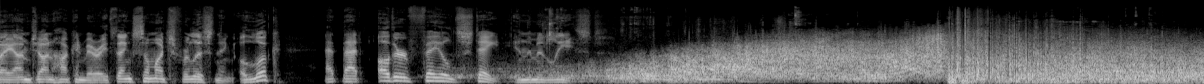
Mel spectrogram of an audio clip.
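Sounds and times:
speech: 0:00.0 - 0:07.4
crackling rumble after an airstrike blast: 0:04.1 - 0:12.0
airstrike explosion during the Saudi-led war in Yemen: 0:04.5 - 0:12.0.

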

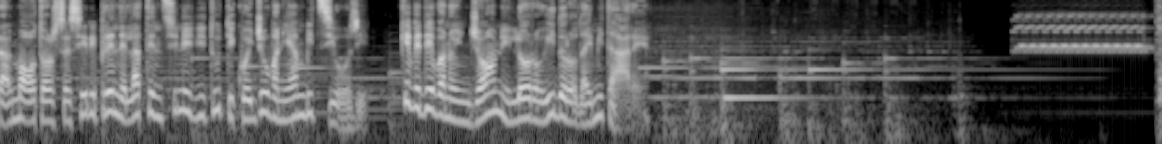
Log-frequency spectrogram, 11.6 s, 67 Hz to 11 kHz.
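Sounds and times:
speech: 0:00.0 - 0:06.6
telephone ringing with bright tonal chimes: 0:10.1 - 0:11.6.

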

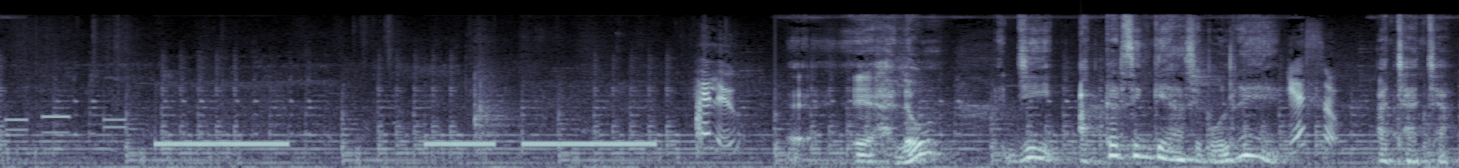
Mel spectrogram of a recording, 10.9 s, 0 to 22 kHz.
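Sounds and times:
phone dialing beeps: 0:00.0 - 0:02.2, 0:03.2 - 0:05.0
speech: 0:06.4 - 0:10.9.

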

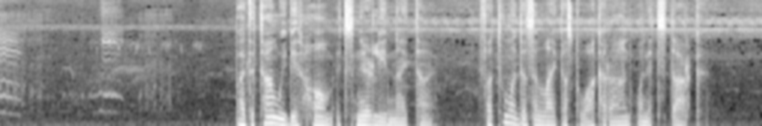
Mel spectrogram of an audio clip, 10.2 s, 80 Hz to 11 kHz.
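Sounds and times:
goat bleating: 0:00.0 - 0:02.3
speech: 0:03.2 - 0:05.9, 0:06.5 - 0:09.5.

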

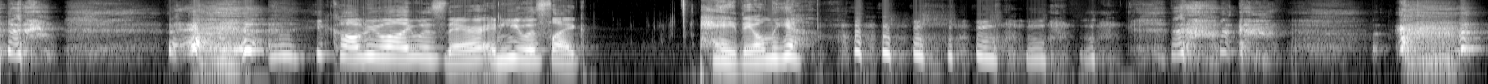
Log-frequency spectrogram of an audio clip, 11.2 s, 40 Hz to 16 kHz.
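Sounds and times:
harsh raspy coughs: 0:00.0 - 0:00.5, 0:01.2 - 0:02.2, 0:08.3 - 0:11.1
speech: 0:02.5 - 0:04.5, 0:05.3 - 0:09.4
breathy rhythmic laughter: 0:06.3 - 0:09.2.

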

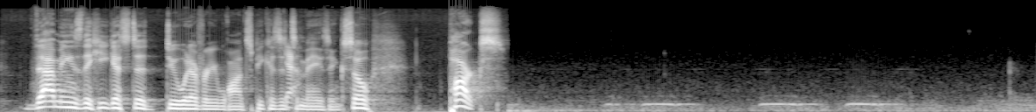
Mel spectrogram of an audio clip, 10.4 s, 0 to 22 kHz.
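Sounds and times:
speech: 0:00.3 - 0:05.1
owl hooting: 0:06.0 - 0:09.3.

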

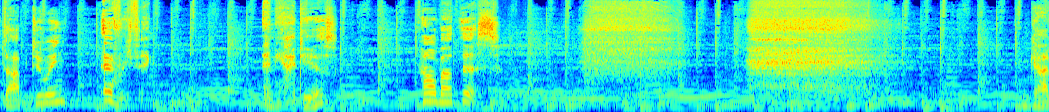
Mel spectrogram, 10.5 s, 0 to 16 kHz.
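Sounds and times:
speech: 0:00.0 - 0:01.7, 0:02.6 - 0:03.5, 0:04.2 - 0:05.1
loud deliberate breathing: 0:05.7 - 0:09.4.

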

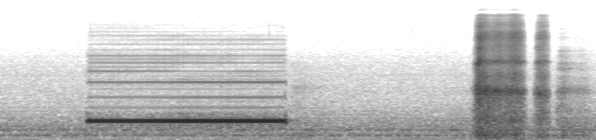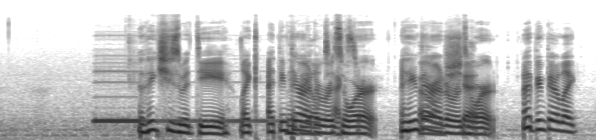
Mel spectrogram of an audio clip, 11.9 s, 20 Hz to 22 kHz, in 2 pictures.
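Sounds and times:
outgoing phone call ringback tone: 0:00.9 - 0:02.9, 0:06.9 - 0:09.2
short breathy puffs or gasps: 0:04.8 - 0:06.4
speech: 0:07.4 - 0:11.8.

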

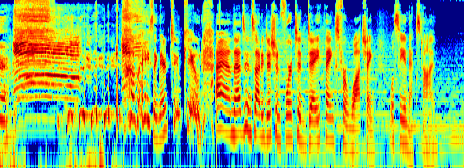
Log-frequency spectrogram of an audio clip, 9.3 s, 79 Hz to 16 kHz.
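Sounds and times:
sheep bleating: 0:00.2 - 0:01.6
laughter: 0:01.2 - 0:03.0
speech: 0:03.0 - 0:08.8.

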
